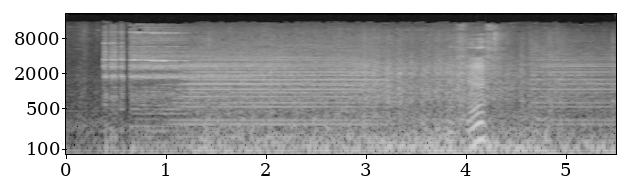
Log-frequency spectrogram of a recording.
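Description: A steam train's whistle blows long and loud.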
